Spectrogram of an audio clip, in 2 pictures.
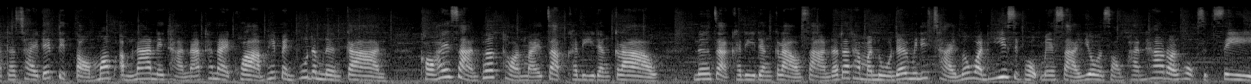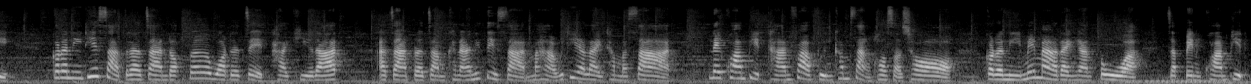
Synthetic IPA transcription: a˨˩t̪ʰːa˧˥t͡ɕʰa˧jda˥˩jt̪i˨˩t̪ːɔː˨˩mɔː˥˩p̚ʔa˧mnaː˥˩t̪̚na˧jt̪ʰaː˩˦na˦˥t̪ʰa˧naː˧jkʰwaː˧mɦa˥˩jpe˧npʰuː˥˩da˧mnɤː˧nkaː˧n | kʰɔː˩˦ɦa˥˩jsaː˩˦npʰɤː˥˩k̚t̪ʰɔː˩˦nma˩˦jt͡ɕa˨˩p̚kʰa˧diː˧da˧ŋklaː˨˩w | nɯ˥˩əŋt͡ɕaː˨˩kʰːa˧diː˧da˧ŋklaː˨˩wsaː˩˦nɾa˦˥t̪ʰːa˧t̪ʰːa˧mːa˧nuː˧ndaː˥˩jmi˦˥ni˦˥t̪̚t͡ɕʰa˩˦jmɯ˥˩ɐwa˧nt̪ʰiː˥˩jiː˥˩si˨˩p̚ho˨˩k̚meː˧saː˩˦jo˧nsɔː˩˦ŋpʰa˧nɦaː˥˩ɾɔː˦˥jɦo˨˩k̚si˨˩p̚siː˨˩ | kɔː˧ɾa˧niː˧t̪ʰiː˥˩saː˨˩t̪ʰːɾaː˧t͡ɕaː˧ndɔ˦˥k̚t̪ɤː˥˩wɔː˧t̪a˧t͡ɕeː˨˩t̪̚pʰaː˧kʰiː˧ɾa˦˥t̪̚ | ʔaː˧t͡ɕaː˧npɾa˧t͡ɕa˧mkʰa˧na˦˥ni˦˥t̪i˧˨saː˨˩t̪̚ma˧ɦaː˩˦wi˦˥t̪ʰa˧jaː˧la˧jt̪ʰa˧mːa˧saː˨˩t̪̚ | na˧jkʰwaː˧mpʰi˨˩t̪ʰːaː˩˦nfaː˨˩k̚fɯː˩˦nkʰa˧msa˨˩ŋkʰɔː˧sɔː˩˦t͡ɕʰɔː˧ | kɔː˧ɾa˧niː˧ma˥˩jmaː˧ɾaː˧jŋaː˧nt̪u˧ɐt͡ɕa˨˩pe˧nkʰwaː˧mpʰi˨˩t̪̚

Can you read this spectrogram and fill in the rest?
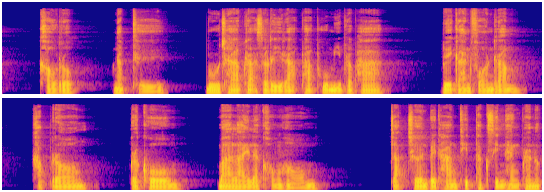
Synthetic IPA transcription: kʰa˨˩wɾo˦˥p̚ | na˦˥p̚t̪ʰɯː˩˦ | buː˧t͡ɕʰaː˧pʰɾa˦˥sa˧ɾiː˧ɾa˦˥ʔpʰɾa˦˥pʰuː˥˩miː˧pʰɾa˦˥pʰaː˥˩k̚ | du˥˩əjkaː˧nfɔː˦˥nɾa˧m | kʰa˨˩p̚ɾɔː˦˥ŋ | pɾa˧kʰoː˧mː | aː˧la˧jlɛ˦˥kʰɔː˩˦ŋɦɔː˩˦m | t͡ɕa˨˩k̚t͡ɕʰɤː˧npa˧jt̪ʰaː˧ŋt̪ʰi˦˥t̪ʰːa˦˥k̚si˩˦nɦɛ˨˩ŋpʰɾa˦˥na˦˥

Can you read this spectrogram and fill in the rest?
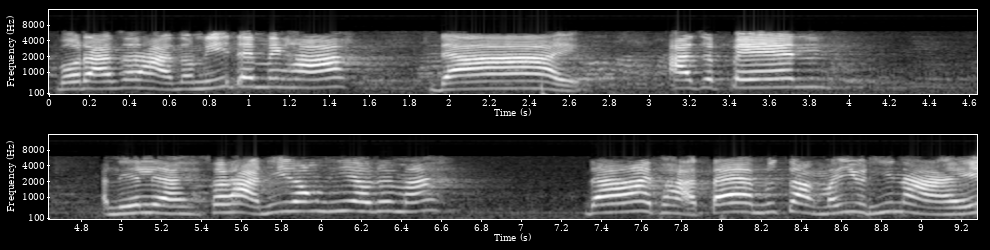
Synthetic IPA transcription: bɔː˧ɾaː˧nsa˧t̪ʰaː˨˩˦nt̪ɔː˧ŋniː˦˥daː˥˩jma˦˥jkʰa˦˥ʔdaː˥˩jʔaː˨˩t̪̚t͡ɕa˨˩pe˧n | ʔa˧ni˦˥˩lɤ˧jsa˧t̪ʰaː˩˦nt̪ʰiː˧˥˩t̪ɔ˥˩ŋt̪ʰi˥˩əwdaː˥˩jma˦˥j | daː˥˩jpʰaː˨˩t̪ɛː˧˩mɾuː˦˥t͡ɕa˨˩k̚ma˦˥juː˨˩t̪ʰiː˥˩na˨˩˦j

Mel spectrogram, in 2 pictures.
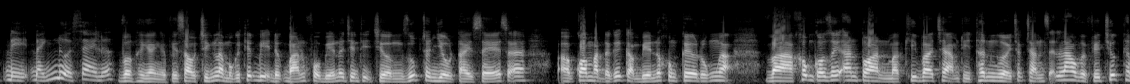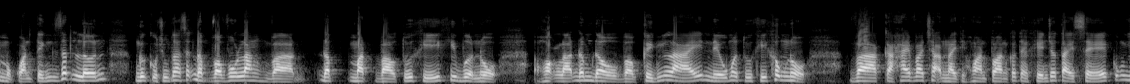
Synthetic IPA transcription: ɗe˧˩ɗa˨˦jŋ̟lɨ˧˩əsɛ˧nɨ̰˧˥və˧ŋɦi˨˩ŋ̟ʔa˧˩ŋʔəː˧˩fsa˧wt͡ɕï˨˦laː˨˩m̚˨˩ka˨˦t̪ʰt̚ɓi˧˨ɗɨ˨˩ək̚ɓaː˨˦nfo˧˩ɓi˨˦ənʔəː˧˦t͡ɕe˧nt̪ʰḭ˧˨t͡ɕɨ˨˩əŋzu˦˥p̚t͡ɕɔ˧ɲi˨˩əwt̪aː˨˩jsɛ˨˦sɛ̰˧˥˧ | kwaː˧ma˨˩t̚ɗəː˨˩kaː˨˦jkaː˧˩mɓi˨˦ənːɔ˨˦xə˧wŋ͡mke˧wɗʊ˨˦ŋ͡mʔa̰ː˧˨ | vaː˨˩xə˧wŋ͡mkɔ˨˦zə˧jʔaː˧nt̪waː˨˩nmaː˨˩xi˧vaː˧t͡ɕa̰ː˧˨mt̪ʰi˨˩t̪ʰə˧nŋɨ˨˩əjt͡ɕa˦˥k̚t͡ɕa˨˦nsɛ̰˧˥laː˧wve˨˩fi˨˦ət͡ɕɨ˦˥ək̚t̪ʰmo˨˩t̚kwaː˨˦nt̪ï˨˦ŋ̟zə˦˥t̚ləː˨˦nŋɨ˨˩kːu˧˩t͡ɕʊ˨˦ŋ͡mt̪ːsɛ̰˧˥ɗə˨˩p̚vaː˨˩wvo˧la˧ŋvaː˨˩ɗə˨˩p̚ma˨˩t̚vaː˨˩wt̪u˨˦jxi˨˦xi˧vɨ˨˩əno˧˩hwa˨˩k̚laː˨˩ɗə˧mɗə˨˩wvaː˨˩wkï˨˦ŋ̟laː˨˦jne˨˦wmaː˨˩t̪u˨˦jxi˨˦xə˧wŋ͡mno˧˩vaː˨˩kaː˧˩haː˧jvaː˧t͡ɕa̰ː˧˨mna˨˩jt̪ʰi˨˩hwaː˨˩nt̪waː˨˩nkɔ˨˦t̪ʰe˧˩xi˨˦ənt͡ɕɔ˧t̪aː˨˩jse˨˦kʊ̰˧˥ŋ͡m

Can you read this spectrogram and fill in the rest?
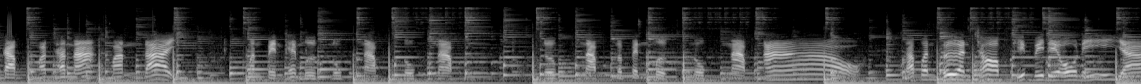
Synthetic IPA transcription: ka˨˩p̚wa˦˧˥t͡ɕʰa˧na˦˥ʔma˧ndaː˥˩j | ma˧npe˧nkʰɛː˥˩bɯ˨˩k̚lu˨˩k̚na˨˩p̚lu˨˩k̚na˨˩p̚ | lu˨˩k̚na˨˩p̚lɛ˧˥pe˧nbɯ˨˩k̚lu˨˩k̚na˨˩p̚ʔaː˧˥w | t̪ʰaː˧˩pʰɯ˧˥˨npʰɯː˥˩ənt͡ɕʰɔː˥˩p̚kʰi˦˥p̚wiː˧de˧ʔoː˧niː˦˥jaː˨˧

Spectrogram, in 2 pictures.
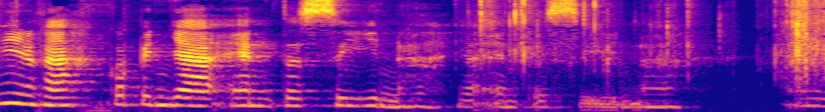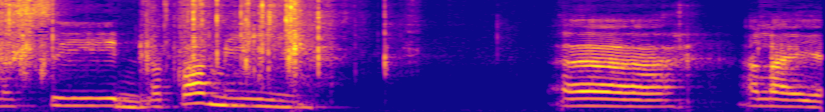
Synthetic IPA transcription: niː˧˥˨na˧kʰa˦˧kɔː˧˩pe˨njaː˧˩ʔɛ˧˩nt̪a˧siː˧˥˨nːa˧kʰa˧jaː˧ʔɛ̰˧nt̪a˧sḭː˧˩nːa˧kʰa˧ | ʔɛ˧nt̪a˧siː˧nlɛː˧˩wkɔː˧˥˩miː˧˥ | ʔaː˧˩ʔa˧la˧j

